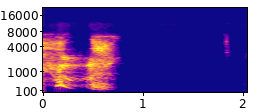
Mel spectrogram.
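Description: A man clearing his throat once, briefly.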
